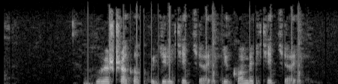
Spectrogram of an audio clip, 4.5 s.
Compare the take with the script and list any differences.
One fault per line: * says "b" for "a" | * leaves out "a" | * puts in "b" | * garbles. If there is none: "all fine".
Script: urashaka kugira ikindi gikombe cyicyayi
* says "cyicyayi" for "ikindi"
